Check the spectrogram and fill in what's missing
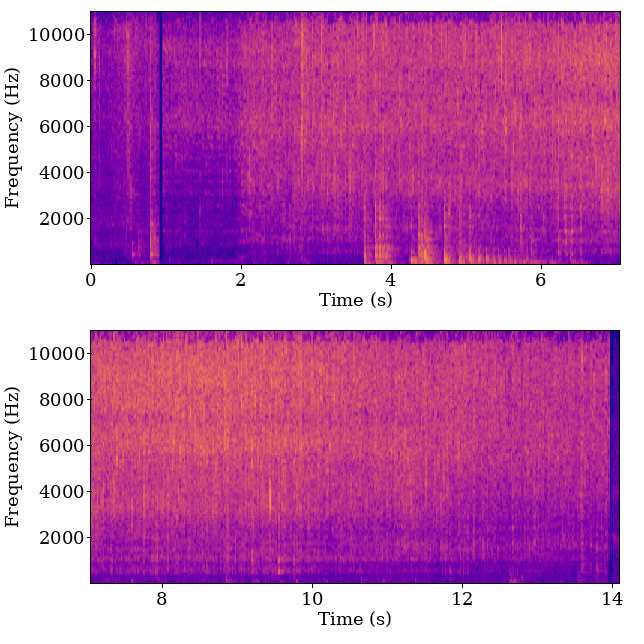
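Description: Food sizzles and crackles in a hot pan, starting with a burst of spattering and settling into a steady hiss.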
